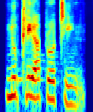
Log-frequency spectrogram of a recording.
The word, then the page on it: nucleoprotein: Indian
